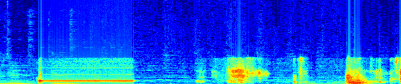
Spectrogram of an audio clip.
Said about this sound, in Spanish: Bueno, vamos a ver qué pasa, ahí se está marcando no haga ruido, por favor.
